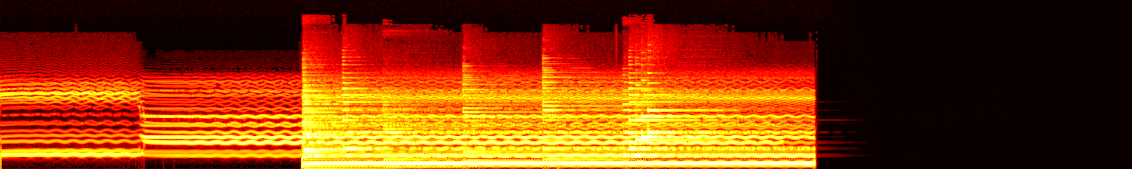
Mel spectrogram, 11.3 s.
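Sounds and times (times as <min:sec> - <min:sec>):
bass: 0:03.0 - 0:08.2.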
